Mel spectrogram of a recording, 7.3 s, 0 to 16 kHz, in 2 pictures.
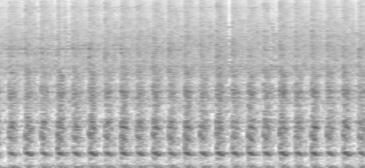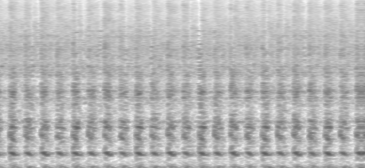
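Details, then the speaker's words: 1987 VW T3 camper with AHU TDI engine, after fuel pump replacement: it cranks freely at about three compression pulses a second but never fires, and the pump seems not to pull fuel; crank, no start. "i think it's just not it's just not pulling i'm not inclined to kill the starting motor but i need to get the fuel"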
